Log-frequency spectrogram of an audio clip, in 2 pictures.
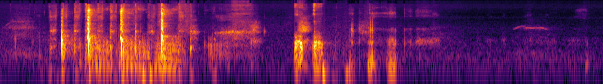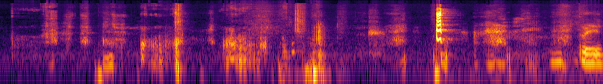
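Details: Pomeranian playing excitedly with its owner at home, indoors: rough, harmonic growls and yips pack the first two seconds, then a quiet gap, followed by scattered growls, scuffling and sharp thumps in a small room.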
